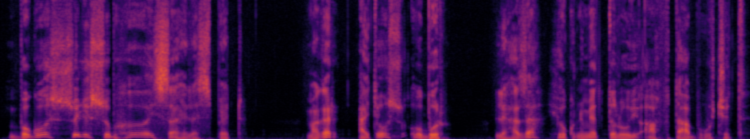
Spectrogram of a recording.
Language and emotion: Kashmiri, sad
